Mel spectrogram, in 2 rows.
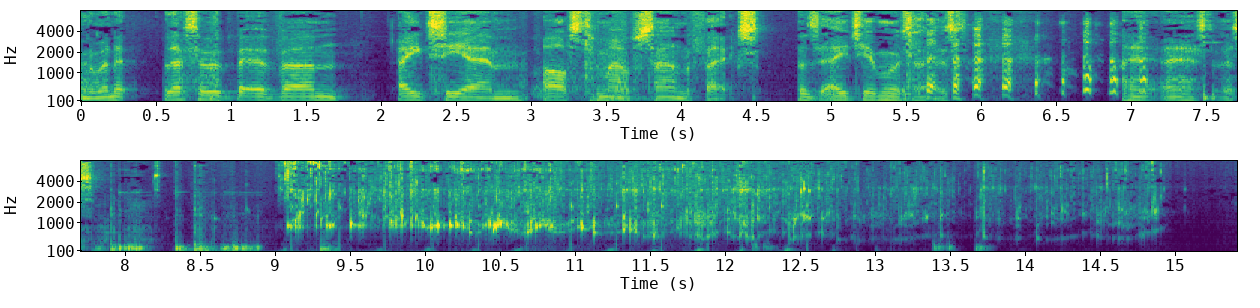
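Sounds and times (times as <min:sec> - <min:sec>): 
speech: 0:00.1 - 0:08.7
laughter: 0:05.4 - 0:07.4
urine trickling into a cup: 0:08.9 - 0:15.4.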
